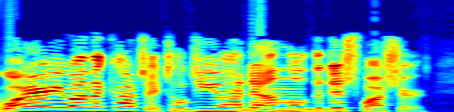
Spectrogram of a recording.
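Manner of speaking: high, angry, fed-up scolding yell. Showing an example of what not to say to a family member: acting out screaming at someone. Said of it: "instead of screaming".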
